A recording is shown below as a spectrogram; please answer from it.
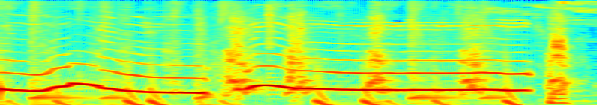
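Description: A dog barks and howls up close in long, rising and falling wails broken by sharp yips and barks. People talk around it at moments.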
